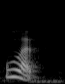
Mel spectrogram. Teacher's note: Lanjut, lambang fonetis U kecil, bunyi belakang tinggi bulat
